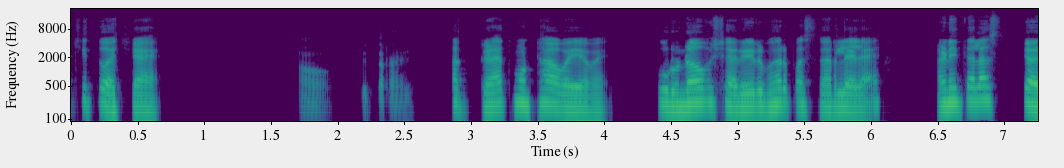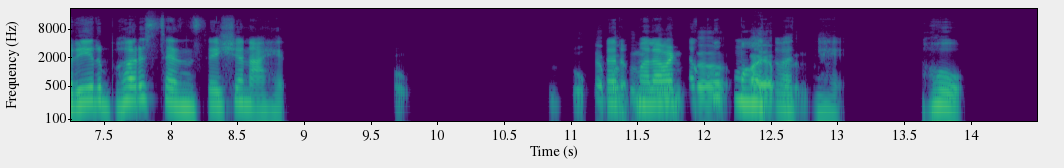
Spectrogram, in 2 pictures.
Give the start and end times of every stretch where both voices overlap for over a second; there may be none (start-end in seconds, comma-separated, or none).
11.3-12.9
